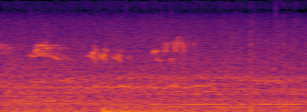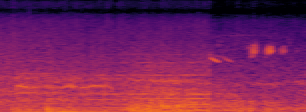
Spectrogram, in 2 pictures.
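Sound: rain with distant thunder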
